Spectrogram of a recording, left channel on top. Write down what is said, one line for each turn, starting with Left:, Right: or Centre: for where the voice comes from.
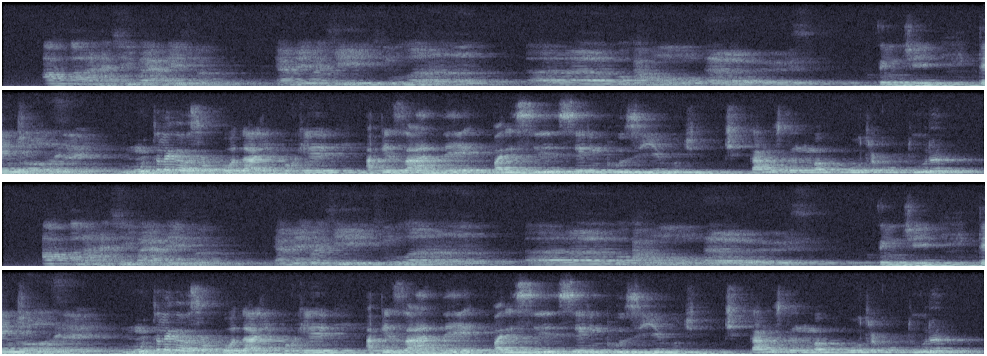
Right: a, a narrativa é a mesma. É a mesma que de Mulan, ah, Pocahontas,
Centre: entendi. Entendi.
Right: Frozen,
Centre: Muito legal essa abordagem, porque apesar de parecer ser inclusivo, de estar mostrando uma outra cultura,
